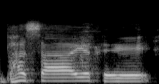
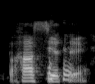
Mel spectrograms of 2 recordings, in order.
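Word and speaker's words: भासयते: Natad bhasayate. It's one syllable. Pasayate. Yeah, it's one syllable. It's got a ha to it, but it's still one syllable.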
